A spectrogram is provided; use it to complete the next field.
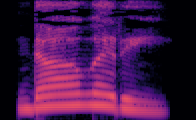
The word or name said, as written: ಢಾವರ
